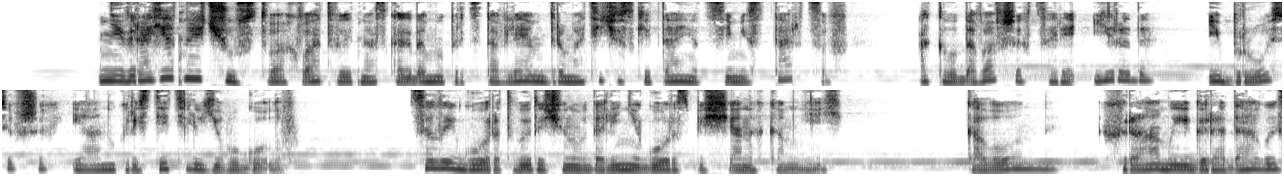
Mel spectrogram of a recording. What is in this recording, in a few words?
rus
